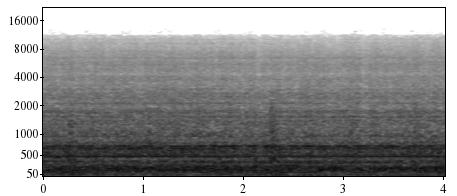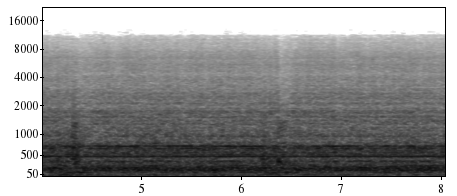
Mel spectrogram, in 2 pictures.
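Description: Electric train running along the track, heard from the driver's cab: a steady rumble with a constant hum, and a few faint ticks.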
